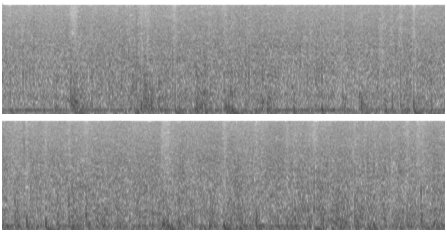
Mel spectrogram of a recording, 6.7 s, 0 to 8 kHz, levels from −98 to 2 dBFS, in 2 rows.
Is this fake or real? fake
